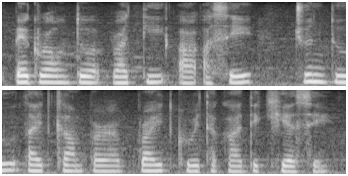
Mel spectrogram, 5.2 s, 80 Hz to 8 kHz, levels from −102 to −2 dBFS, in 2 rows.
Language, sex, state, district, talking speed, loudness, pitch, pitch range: Nagamese, female, Mizoram, Aizawl, 150 wpm, -20 LUFS, 205 Hz, 195-225 Hz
